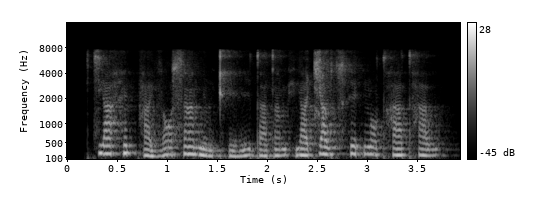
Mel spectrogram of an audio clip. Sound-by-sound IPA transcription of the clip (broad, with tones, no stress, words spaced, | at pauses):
t͡sja˦hẽ˦k̚ha˨˩jlɔ˥˧ sã˦bẽ˨˩m kʰĩ˨˩n̪i˦t̪a˧t̪ã˦m hja˧t͡ɕa˥˧wt͡sʰe˦t̚ n̪ɔ˥˧t̪ʰa˦ t̪ʰa˦w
